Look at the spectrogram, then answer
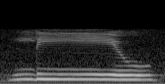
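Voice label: "liu6", Cantonese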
